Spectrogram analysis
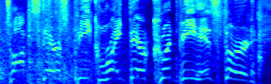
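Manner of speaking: fast, high, building caster call; hype play-by-play. Acted. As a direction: call the clutch with rising hype. Live play-by-play rising.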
